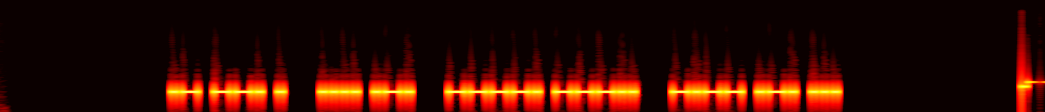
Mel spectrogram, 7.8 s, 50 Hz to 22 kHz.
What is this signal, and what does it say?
Morse code, heard as a keyed tone, about 30 wpm, 700 Hz. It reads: AGE HR 98 YRS
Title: K1USN SST QSO Practice 30wpm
